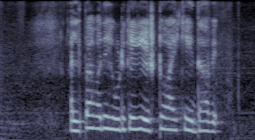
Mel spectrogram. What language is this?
Kannada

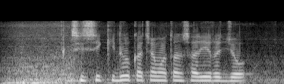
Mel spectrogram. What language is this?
Javanese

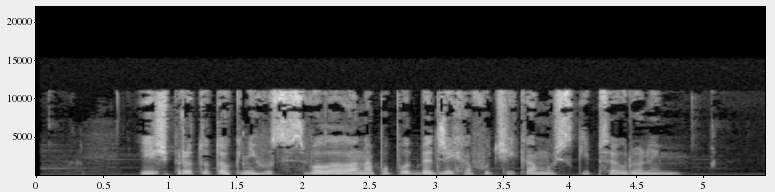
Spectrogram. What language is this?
Czech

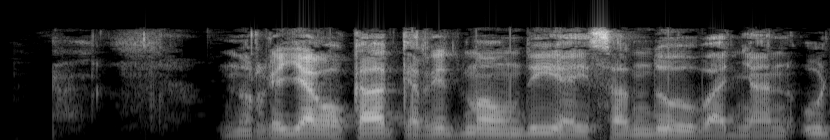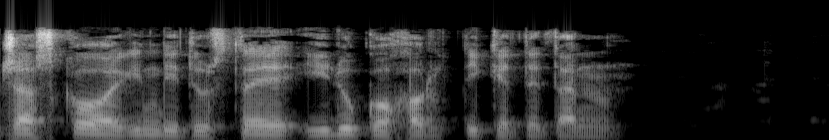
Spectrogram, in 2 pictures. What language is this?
Basque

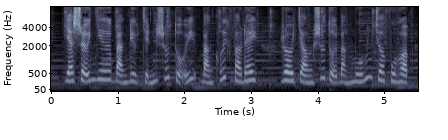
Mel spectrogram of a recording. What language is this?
Vietnamese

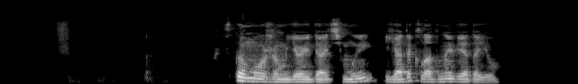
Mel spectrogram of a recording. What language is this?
Belarusian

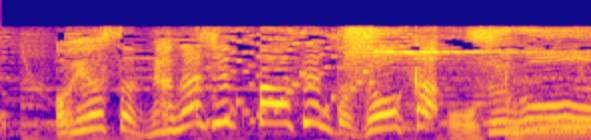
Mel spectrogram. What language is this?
Japanese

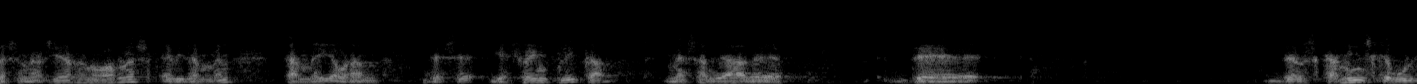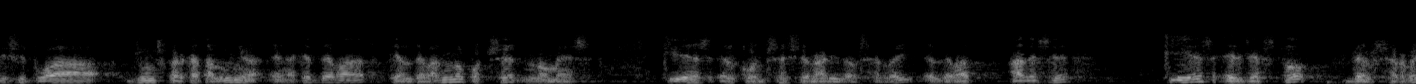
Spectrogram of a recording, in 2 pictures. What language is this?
Catalan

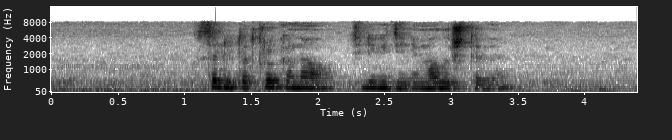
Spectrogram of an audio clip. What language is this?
Russian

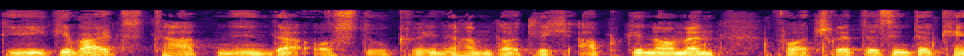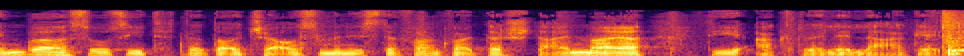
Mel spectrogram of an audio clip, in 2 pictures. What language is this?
German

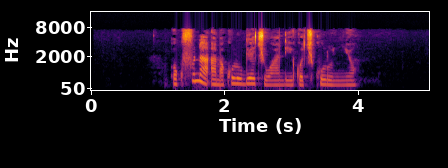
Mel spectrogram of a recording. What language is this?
Ganda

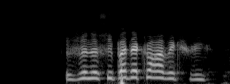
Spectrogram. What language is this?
French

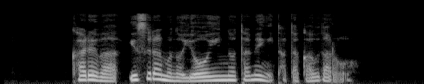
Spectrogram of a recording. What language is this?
Japanese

